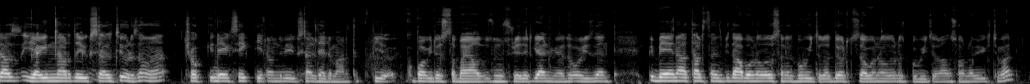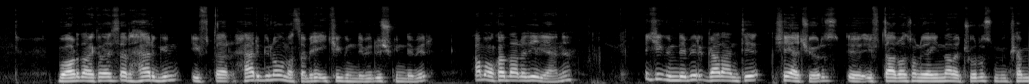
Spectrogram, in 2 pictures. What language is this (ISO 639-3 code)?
tur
